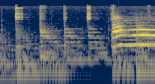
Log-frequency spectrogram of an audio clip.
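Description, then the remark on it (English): A cat meows in a drawn-out, whiny string of cries that swells louder and rises in pitch near the end, with no one talking. “I mean, you are a cat.”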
